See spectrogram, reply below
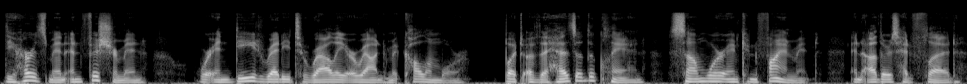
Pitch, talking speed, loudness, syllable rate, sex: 110 Hz, 175 wpm, -19 LUFS, 4.9 syllables/s, male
